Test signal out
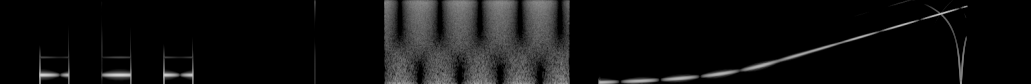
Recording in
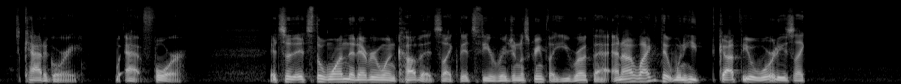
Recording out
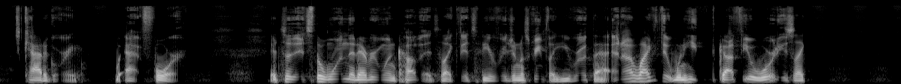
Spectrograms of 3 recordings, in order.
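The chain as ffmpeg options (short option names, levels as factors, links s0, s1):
-filter_complex "[0:a]aemphasis=mode=production:type=75fm,acontrast=22,acrossover=split=1800[s0][s1];[s0]aeval=exprs='val(0)*(1-1/2+1/2*cos(2*PI*2.5*n/s))':c=same[s2];[s1]aeval=exprs='val(0)*(1-1/2-1/2*cos(2*PI*2.5*n/s))':c=same[s3];[s2][s3]amix=inputs=2:normalize=0"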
